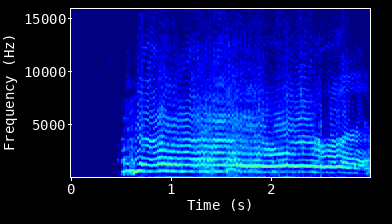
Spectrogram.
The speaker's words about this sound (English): You're screaming a lot, but you're not giving me much detail.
